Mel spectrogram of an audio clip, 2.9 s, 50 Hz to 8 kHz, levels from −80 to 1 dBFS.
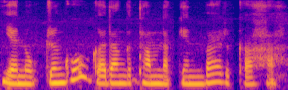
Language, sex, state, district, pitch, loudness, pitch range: Garo, female, Meghalaya, West Garo Hills, 210 Hz, -17 LUFS, 200-230 Hz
